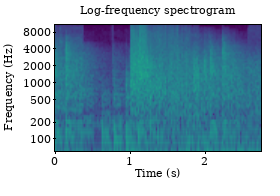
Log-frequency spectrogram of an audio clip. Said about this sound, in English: thuds of explosion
